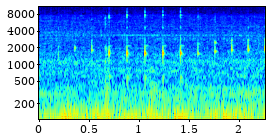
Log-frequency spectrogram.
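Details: 2000 Honda Odyssey with flashing check engine light, engine shaking: uneven idle with sharp ticking about six times a second from a misfiring cylinder; coil-unplug test found a bad rear middle coil, needs replacing.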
